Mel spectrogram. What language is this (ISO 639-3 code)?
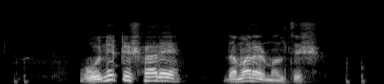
bsk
